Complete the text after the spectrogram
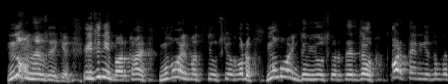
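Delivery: put-on loud, high scolding of a child; acted outburst of parental anger; angry parent scolding. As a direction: tear into the kid. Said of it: "बच्चे से गुस्सा कर रहा हूँ".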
